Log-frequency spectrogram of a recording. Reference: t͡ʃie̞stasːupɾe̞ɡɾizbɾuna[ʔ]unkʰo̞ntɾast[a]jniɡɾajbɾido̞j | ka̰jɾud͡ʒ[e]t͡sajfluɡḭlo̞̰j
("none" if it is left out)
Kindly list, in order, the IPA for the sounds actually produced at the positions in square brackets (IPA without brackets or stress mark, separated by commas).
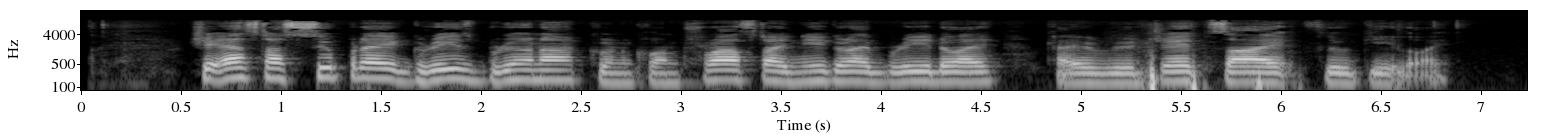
k, a, e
